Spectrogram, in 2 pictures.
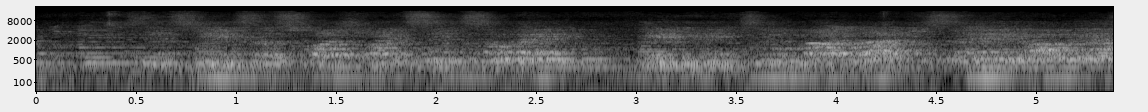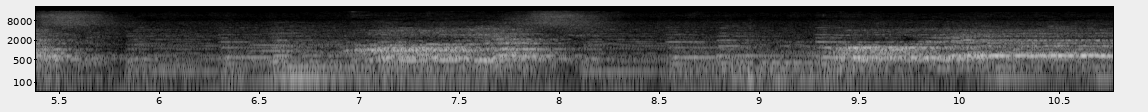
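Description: Mixed choir of men and women singing a gospel song together, with held low notes beneath the melody.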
